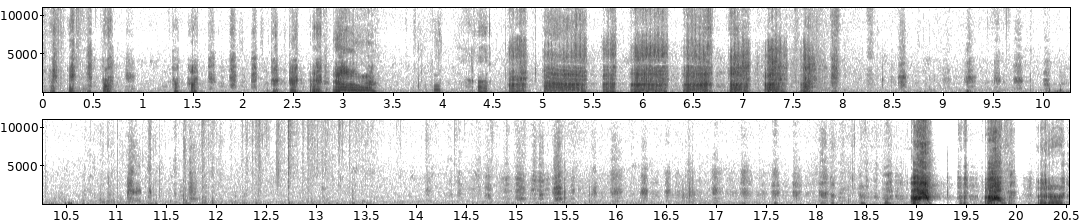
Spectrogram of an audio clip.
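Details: Jack Russell Terrier barking as usual, indoors: rapid rhythmic panting and throaty growl-grunts in bursts, a quieter stretch, then a few loud sharp barks near the end.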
